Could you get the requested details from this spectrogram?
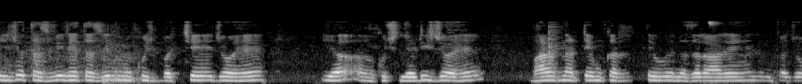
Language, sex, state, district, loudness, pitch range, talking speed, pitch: Hindi, male, Odisha, Khordha, -16 LUFS, 175-195 Hz, 180 wpm, 185 Hz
